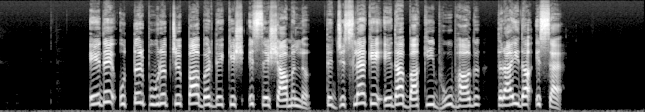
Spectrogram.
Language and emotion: Dogri, neutral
